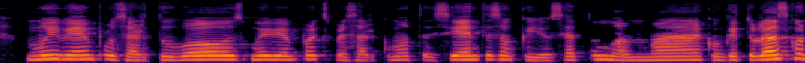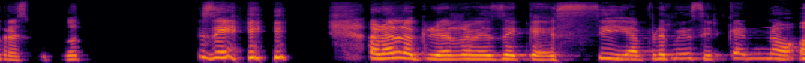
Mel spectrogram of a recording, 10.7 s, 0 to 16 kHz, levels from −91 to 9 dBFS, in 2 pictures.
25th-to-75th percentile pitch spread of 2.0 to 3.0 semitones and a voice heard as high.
No: average, 3.4 semitones; high, 230 Hz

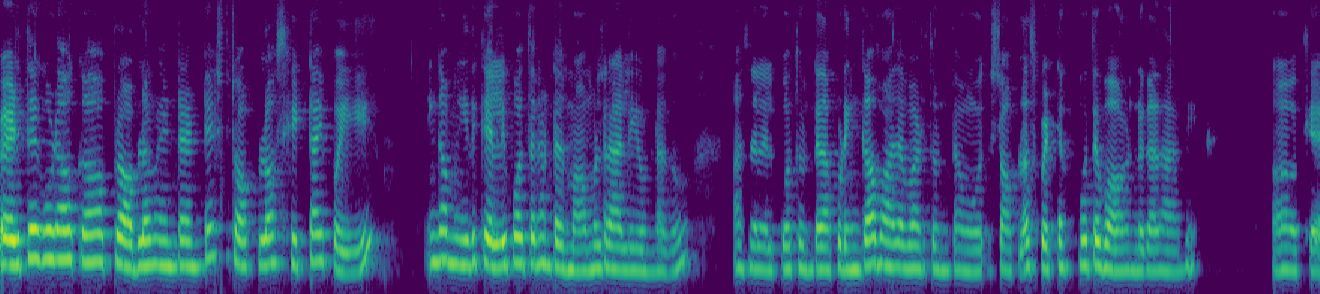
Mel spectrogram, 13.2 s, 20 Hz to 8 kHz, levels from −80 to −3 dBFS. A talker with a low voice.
No: high, 205 Hz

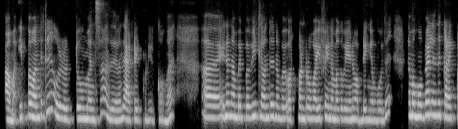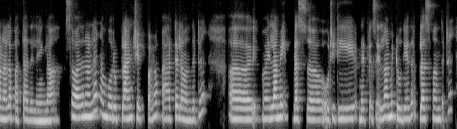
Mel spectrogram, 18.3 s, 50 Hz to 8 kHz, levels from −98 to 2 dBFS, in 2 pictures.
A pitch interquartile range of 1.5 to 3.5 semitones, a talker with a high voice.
Yes: average, 3.2 semitones; high, 215 Hz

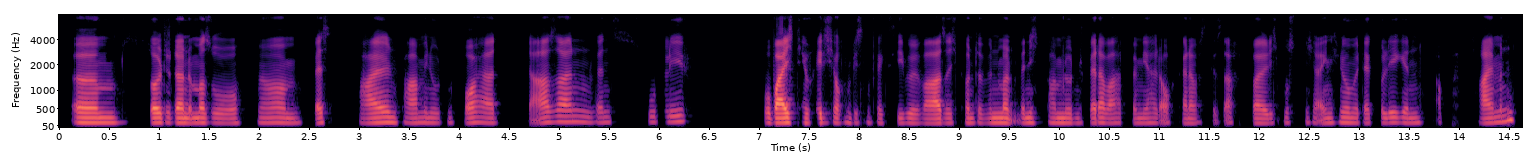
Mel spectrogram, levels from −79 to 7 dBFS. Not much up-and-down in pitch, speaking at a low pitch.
Yes: narrow, 1.1 semitones; low, 130 Hz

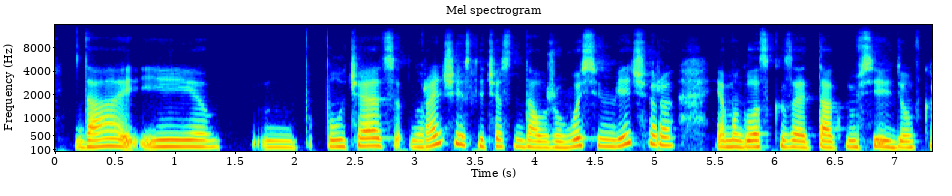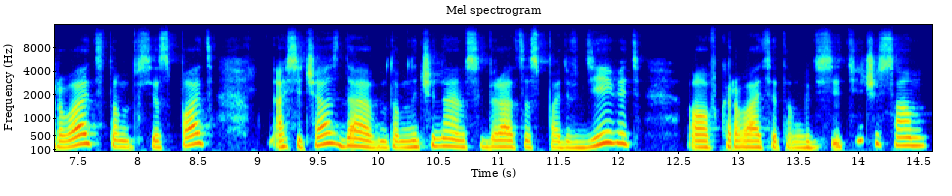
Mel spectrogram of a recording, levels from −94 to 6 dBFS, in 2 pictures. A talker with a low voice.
No: high, 190 Hz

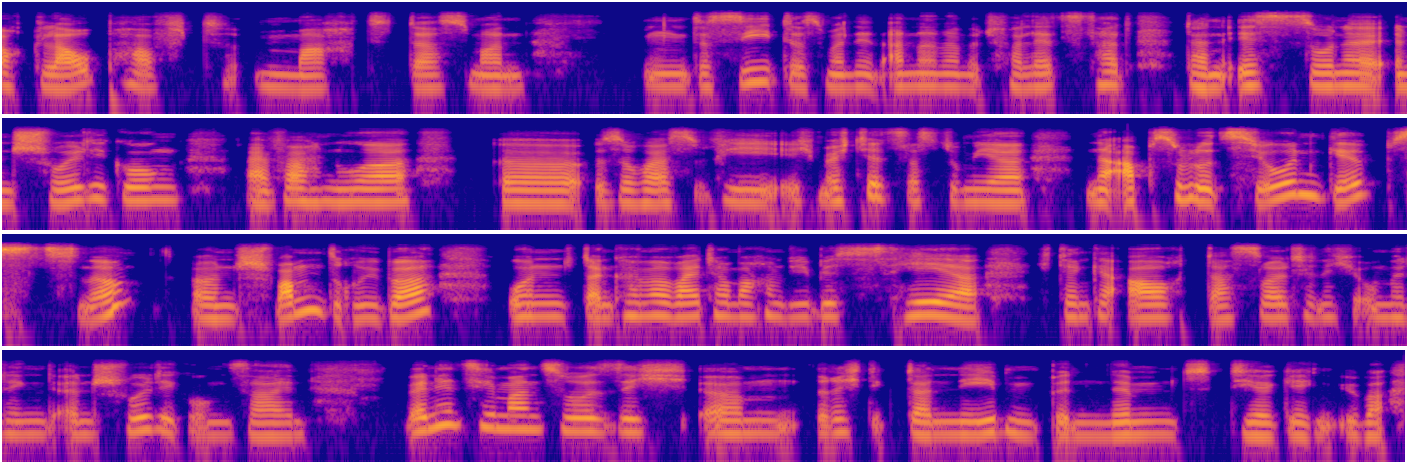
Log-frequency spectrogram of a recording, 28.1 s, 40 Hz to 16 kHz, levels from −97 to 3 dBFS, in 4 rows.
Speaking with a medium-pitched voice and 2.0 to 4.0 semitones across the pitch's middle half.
Yes: medium, 180 Hz; narrow, 2.6 semitones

